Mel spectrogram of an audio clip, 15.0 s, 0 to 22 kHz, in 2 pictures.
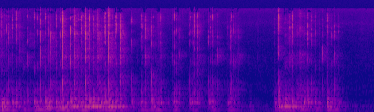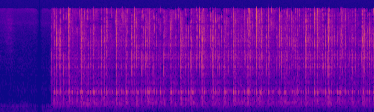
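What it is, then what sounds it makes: Synthetic frame drum. Fingertips tap the black synthetic head and rim of a hollow Remo Buffalo Drum, a large round synthetic frame drum about 40 cm across with a dark textured shell, held upright in both hands and then turned flat. Quick, uneven taps give a low, boomy tone with a short ring, stop briefly into near silence, then return as a dense, steady patter of brighter, drier taps.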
